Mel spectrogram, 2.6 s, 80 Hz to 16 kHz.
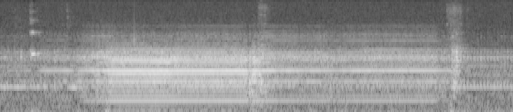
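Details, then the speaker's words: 1940s RCA Victor A23 AM/shortwave tube radio, first power-up on restricted 92 V supply: steady buzzy nasal toot for about two seconds over faint hiss in audio output; new noise, source undetermined. "new in my house making that sound now I don't think I've ever heard that particularly noise"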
